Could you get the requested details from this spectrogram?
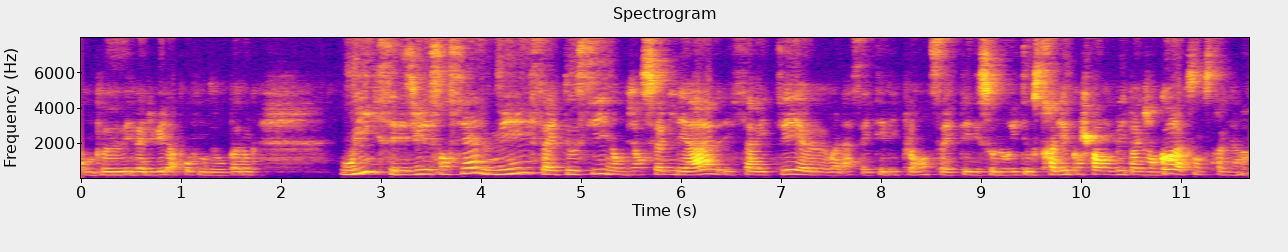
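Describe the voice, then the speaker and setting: A French-accented woman with a mid-range voice tells her story as a guest on a casual podcast interview. Her delivery is loose and animated, packed with fillers and restarts, and the room is echoey.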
